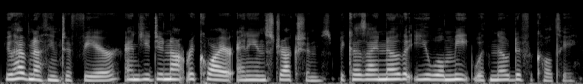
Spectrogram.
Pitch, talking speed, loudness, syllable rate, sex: 210 Hz, 225 wpm, -16 LUFS, 5.9 syllables/s, female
